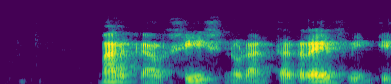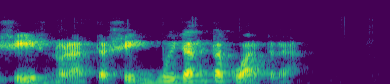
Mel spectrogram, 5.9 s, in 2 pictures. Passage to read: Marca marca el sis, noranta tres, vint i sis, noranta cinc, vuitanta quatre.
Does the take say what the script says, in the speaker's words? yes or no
no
